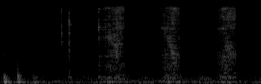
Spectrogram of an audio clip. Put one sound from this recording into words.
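A pencil scratches along paper in short strokes.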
